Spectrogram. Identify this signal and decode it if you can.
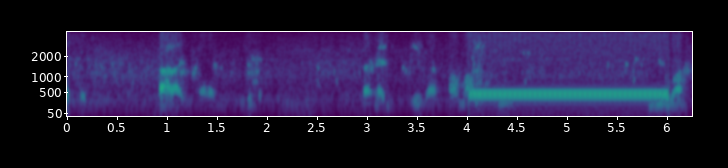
Ringback tone (North America), 440 + 480 Hz, with speech.
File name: rg-1600-unknown- - - .76873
